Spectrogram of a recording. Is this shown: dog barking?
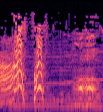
yes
